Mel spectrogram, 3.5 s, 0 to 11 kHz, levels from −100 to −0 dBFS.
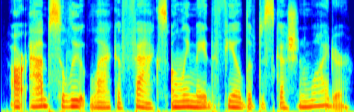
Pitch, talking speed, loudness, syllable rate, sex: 170 Hz, 205 wpm, -22 LUFS, 5.8 syllables/s, female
